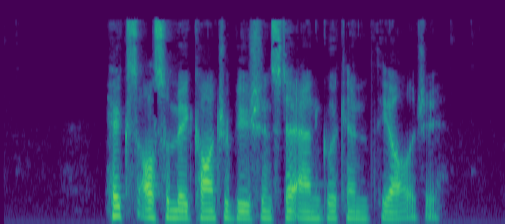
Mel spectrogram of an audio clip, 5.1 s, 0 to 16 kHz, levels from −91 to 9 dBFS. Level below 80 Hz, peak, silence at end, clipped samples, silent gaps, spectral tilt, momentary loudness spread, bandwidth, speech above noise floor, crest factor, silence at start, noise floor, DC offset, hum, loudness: -58 dBFS; -2 dBFS; 0.7 s; under 0.1%; none; -4.5 dB/octave; 12 LU; 11.5 kHz; 52 dB; 20 dB; 1.1 s; -73 dBFS; under 0.1%; 60 Hz at -45 dBFS; -22 LUFS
